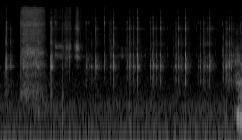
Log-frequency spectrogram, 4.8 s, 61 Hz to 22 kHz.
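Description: A small cream ceramic planter holding a small plant is held in both hands and tapped on its outer wall with fingertips and nails. The result is a rapid, irregular run of crisp, bright clicks, each with a very short ring around 1.3 kHz. A brief burst of soft, hissy rustling comes near the start.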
